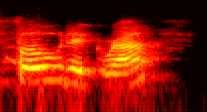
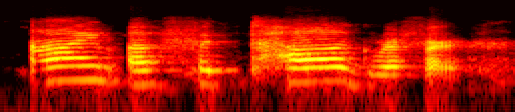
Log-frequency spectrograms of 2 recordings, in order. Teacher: the first syllable is emphasized here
